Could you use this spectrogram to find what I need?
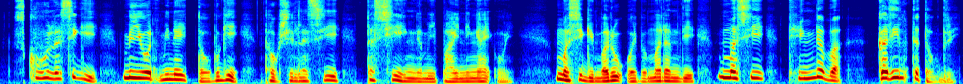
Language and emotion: Manipuri, disgusted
